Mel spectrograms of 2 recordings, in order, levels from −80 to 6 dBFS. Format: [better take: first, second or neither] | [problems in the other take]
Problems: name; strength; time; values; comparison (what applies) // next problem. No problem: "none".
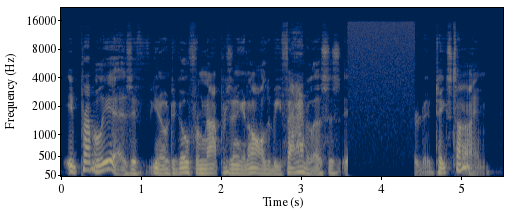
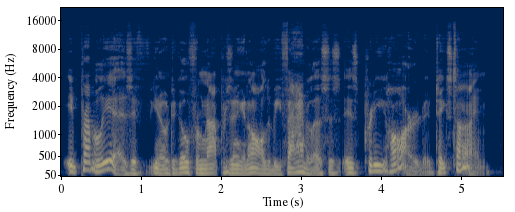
second | audio cutting out; filled with static; at 3.5 s for 1 s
